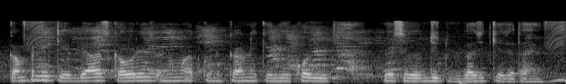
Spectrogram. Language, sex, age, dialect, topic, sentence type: Hindi, male, 18-24, Marwari Dhudhari, banking, statement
